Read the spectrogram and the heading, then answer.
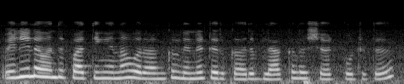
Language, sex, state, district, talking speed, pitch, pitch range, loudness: Tamil, female, Tamil Nadu, Chennai, 165 wpm, 280 Hz, 245-300 Hz, -14 LUFS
